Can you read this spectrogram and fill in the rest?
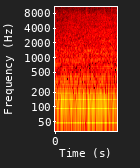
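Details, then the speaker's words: Auto rickshaw after starter motor repair/replacement, starting cleanly instead of hesitating: low, even thrum of a small single, no misses, knocks or starter grind; normal idle, sound expected to settle further in a couple of days. "So ಹೊಸ ಹೊಸದಲ್ವಾ ಸ್ವಲ್ಪ ಒಂದಎರಡು ಎರಡು ದಿನ ಹೋದ್ರೆ ಸ್ವಲ್ಪ ಇನ್ನು ಸ್ವಲ್ಪ sound ಎಲ್ಲ change ಆಗುತ್ತೆ ಇವಾಗಲೂ ಚೆನ್ನಾಗಿ ಸೌಂಡ್ ಬರ್ತಿದೆ"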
